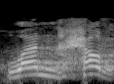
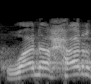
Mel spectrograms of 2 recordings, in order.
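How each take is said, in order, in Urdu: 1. نون قلقلے کی گونج کے بغیر صاف ہے۔ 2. نون قلقلے کی گونج کے ساتھ ادا ہوتا ہے۔ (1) "قلقلہ نہیں کرنا" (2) "غلط ہو جائے گا کیونکہ نون پر قلقلہ ہو جائے گا"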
